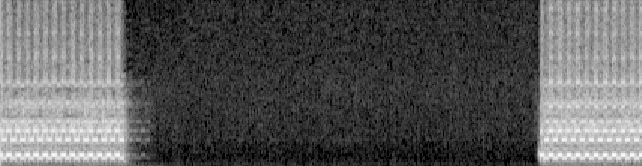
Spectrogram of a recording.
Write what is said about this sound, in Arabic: حتى رن هاتف والي الامن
